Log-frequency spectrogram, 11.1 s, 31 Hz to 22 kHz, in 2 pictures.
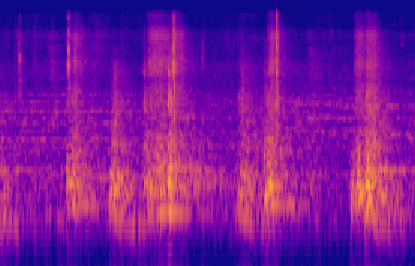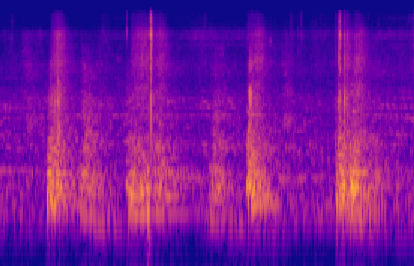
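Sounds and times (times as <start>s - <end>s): marching band low notes: 0.0s - 11.0s.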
